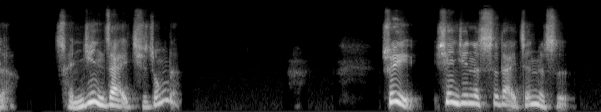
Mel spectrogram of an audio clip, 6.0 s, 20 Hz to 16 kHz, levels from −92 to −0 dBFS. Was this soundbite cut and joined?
no; 0 cuts

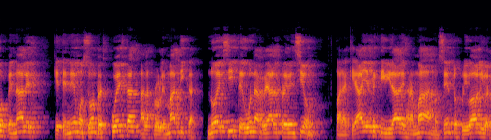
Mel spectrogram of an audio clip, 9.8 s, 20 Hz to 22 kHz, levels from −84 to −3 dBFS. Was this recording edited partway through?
yes; 3 cuts; at 4.1 s, 6.6 s, 8.1 s

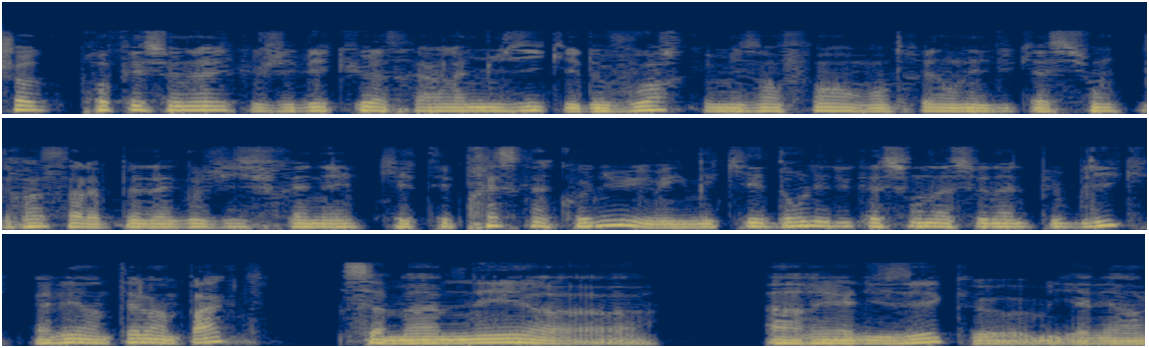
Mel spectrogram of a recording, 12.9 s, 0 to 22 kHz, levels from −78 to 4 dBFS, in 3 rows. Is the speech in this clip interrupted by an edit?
no; 0 cuts

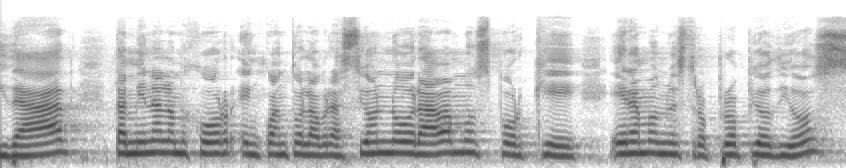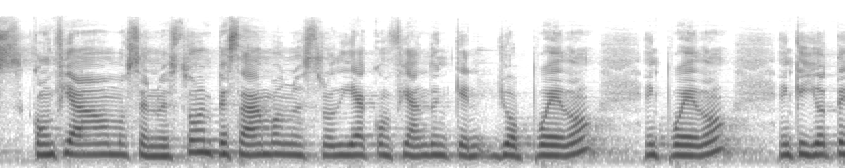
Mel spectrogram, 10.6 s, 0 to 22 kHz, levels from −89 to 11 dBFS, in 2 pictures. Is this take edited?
yes; 3 cuts; at 3.7 s, 6.4 s, 9.4 s

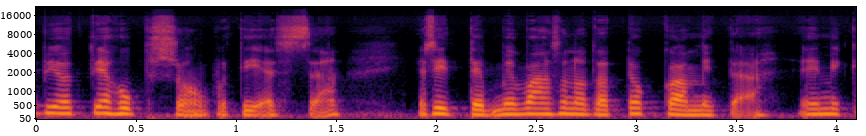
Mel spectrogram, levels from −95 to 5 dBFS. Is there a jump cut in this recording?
yes; 1 cut; at 3.0 s

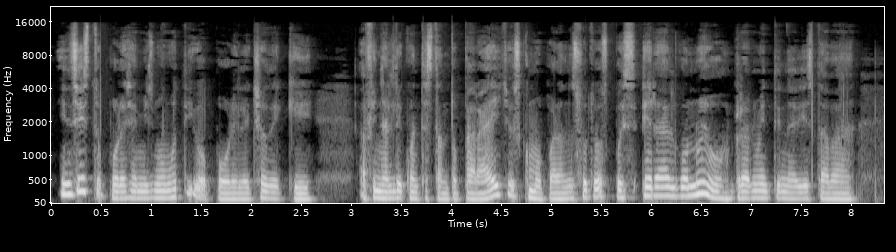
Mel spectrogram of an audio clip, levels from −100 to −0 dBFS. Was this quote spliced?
no; 0 cuts

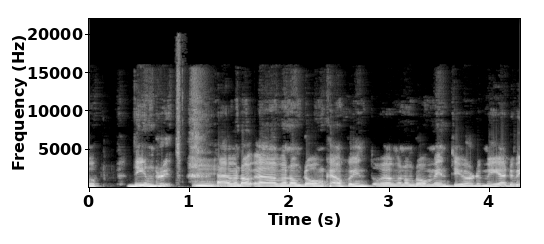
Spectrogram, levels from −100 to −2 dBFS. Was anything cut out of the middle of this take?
no; 0 cuts

